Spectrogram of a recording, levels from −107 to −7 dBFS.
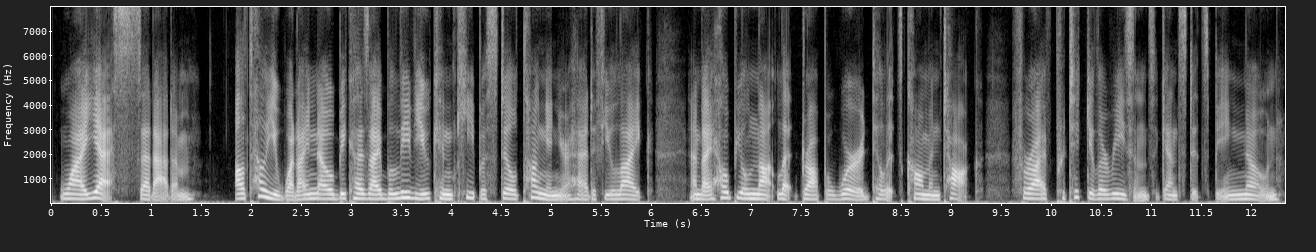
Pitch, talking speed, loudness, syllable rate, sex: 185 Hz, 225 wpm, -21 LUFS, 5.3 syllables/s, female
